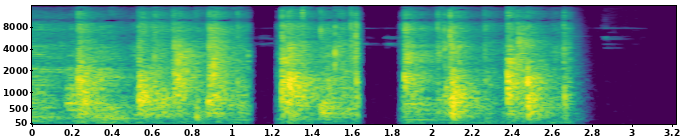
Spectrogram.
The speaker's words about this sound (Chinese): 爽，自己鼓掌。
